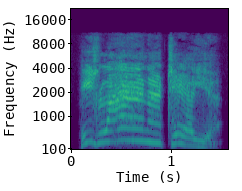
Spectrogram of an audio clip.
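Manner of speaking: high, loud protest; the thug denies it to his boss; panicked cry. Acted. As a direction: cry it out, cornered. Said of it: "Gasher cried".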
